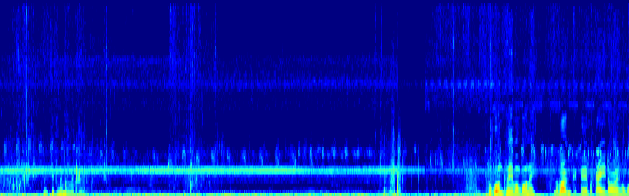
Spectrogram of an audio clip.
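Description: Tall dry grass rustles as a person walks through it.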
